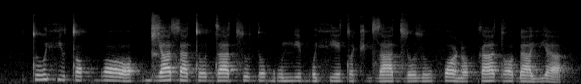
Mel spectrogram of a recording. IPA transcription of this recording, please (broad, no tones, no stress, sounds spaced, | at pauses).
t u fʲ u t ɔ k b ɔ | d͡ʑ a s a t o d a t͡s u d ɾ o b u mʲ e b o fʲ e d ɔ t͡ʃ d͡z a d͡z o z u f ɔ ɳ ɔ k a d ɔ ɗ a vʲ a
